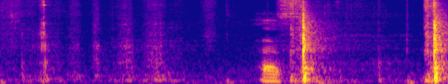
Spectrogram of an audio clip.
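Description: Chef's knife slicing a cucumber into half-moons, the blade knocking on the cutting board a few times, most sharply about a second and a half in.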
